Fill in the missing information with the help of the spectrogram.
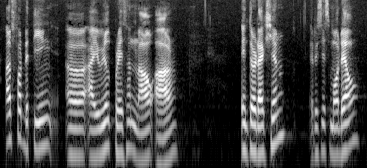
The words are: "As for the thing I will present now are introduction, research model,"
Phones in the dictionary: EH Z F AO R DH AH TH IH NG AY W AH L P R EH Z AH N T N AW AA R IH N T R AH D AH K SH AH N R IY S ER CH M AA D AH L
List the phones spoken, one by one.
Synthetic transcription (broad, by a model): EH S F AO R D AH T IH NG AY W AH L P R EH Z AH N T N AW AA R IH N T R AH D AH K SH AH N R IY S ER S M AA D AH L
